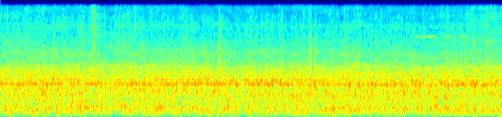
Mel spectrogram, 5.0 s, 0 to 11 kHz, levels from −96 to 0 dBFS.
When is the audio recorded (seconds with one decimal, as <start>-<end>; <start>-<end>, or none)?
0.9-1.4; 3.2-3.7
